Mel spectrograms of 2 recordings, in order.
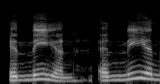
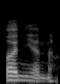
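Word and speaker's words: iníon: Enian is the word that means daughter. It is not onion.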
